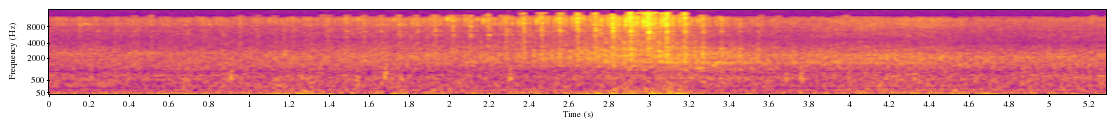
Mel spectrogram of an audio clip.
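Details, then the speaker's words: Scooter riding after changing from Piccoli GTX oil to thicker Petroasia Revol 20W40 (yellow bottle). Steady, even low engine drone with no knocks or rattles. The owner credits the smoothness to the thicker oil. Normal running. "Bisa halus ini sepertinya karena olinya lebih kental ya daripada oli sebelumnya."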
